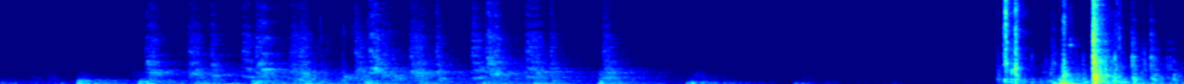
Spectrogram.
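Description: A door is opened, with a sharp latch click and a brief knocking clatter, preceded by a few seconds of shuffling, rustling movement and a short pause of near silence.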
